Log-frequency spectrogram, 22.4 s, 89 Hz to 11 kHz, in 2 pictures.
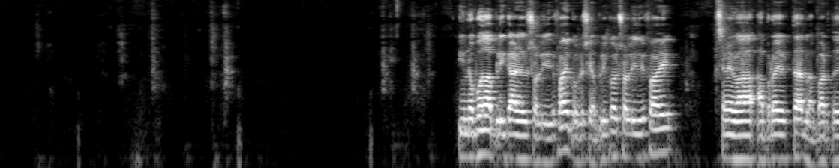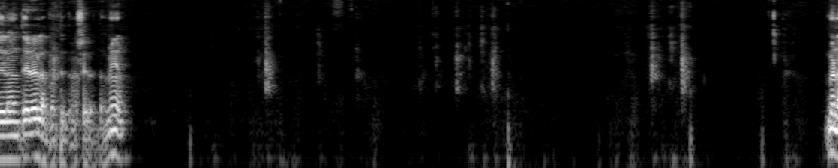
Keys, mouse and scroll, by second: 0.5 g, 1.3 click, 1.5-5.1 shift+middle drag, 2.9 ctrl+r, 5.1 click, 5.4-13.9 ctrl+middle drag, 11.7 ctrl+r, 13.9 click, 14.2-16.0 ctrl+middle drag, 17.6 ctrl+r, 19.4 click, 19.7 shift+middle click, 20.2 ctrl+r, 21.5-22.3 shift+middle drag, 21.5 click.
